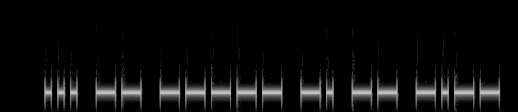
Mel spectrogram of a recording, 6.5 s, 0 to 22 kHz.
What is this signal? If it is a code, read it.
Morse code, heard as a keyed tone, about 15 wpm, 700 Hz. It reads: SM0NMY
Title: DXCC-100 Call Signs - 6 Characters - Repeated 2x - 15wpm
